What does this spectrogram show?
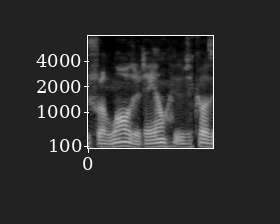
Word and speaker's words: Lauderdale: So it might have been Lauderdale, with a runic thorn, Lauther. But a more modern interpretation shows it as a D, and it's pronounced as if it was a D.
